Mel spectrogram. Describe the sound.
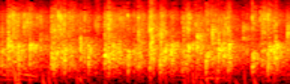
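Congregation at a church service clapping to acclaim God, a short burst of dense, pulsing claps with voices mixed in.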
